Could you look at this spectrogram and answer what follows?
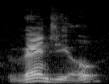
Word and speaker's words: Fangio: he I oh he just chose uh Vic vangio is that right come on thank you you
